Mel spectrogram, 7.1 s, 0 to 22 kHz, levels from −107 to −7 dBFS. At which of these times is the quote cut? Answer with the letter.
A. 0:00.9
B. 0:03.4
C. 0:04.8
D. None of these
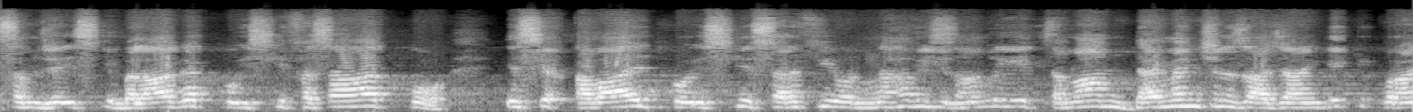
C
